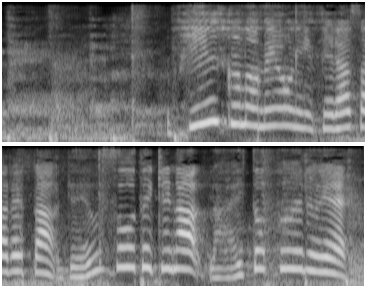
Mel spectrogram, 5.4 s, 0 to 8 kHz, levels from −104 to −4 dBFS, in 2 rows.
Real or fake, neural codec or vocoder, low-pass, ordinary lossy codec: fake; codec, 16 kHz, 4 kbps, X-Codec, WavLM features, trained on Multilingual LibriSpeech; 7.2 kHz; none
